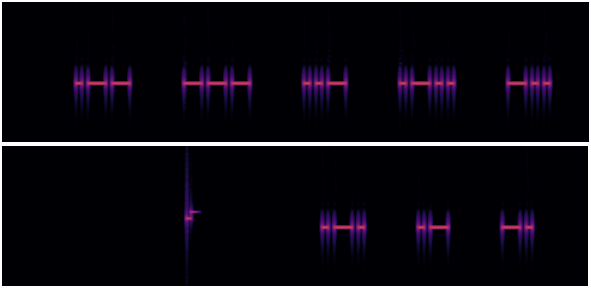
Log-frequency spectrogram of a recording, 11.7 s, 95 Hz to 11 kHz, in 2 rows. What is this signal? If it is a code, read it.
Morse code, heard as a keyed tone, about 20 wpm, spaced as for 11 wpm, 700 Hz. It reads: WOULD RAN
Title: 3x Character Spacing - Top 500 Words - 20wpm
